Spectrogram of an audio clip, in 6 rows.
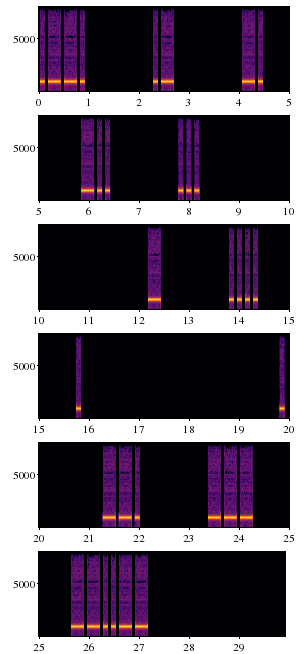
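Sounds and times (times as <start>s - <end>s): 
morse code at 5 wpm: 0.0s - 0.9s, 2.3s - 2.7s, 4.1s - 4.5s, 5.8s - 6.4s, 7.8s - 8.2s, 12.2s - 12.4s, 13.8s - 14.4s, 21.3s - 22.0s, 23.4s - 24.3s, 25.6s - 27.2s.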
